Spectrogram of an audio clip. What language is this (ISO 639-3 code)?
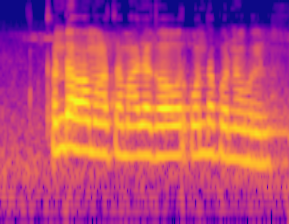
mar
